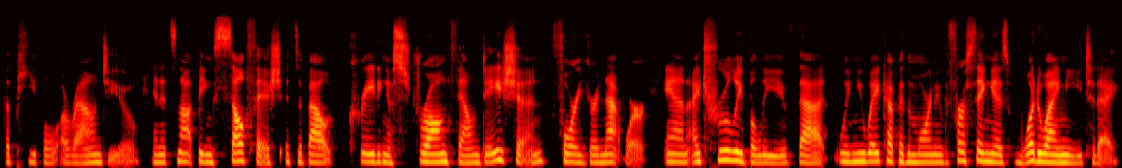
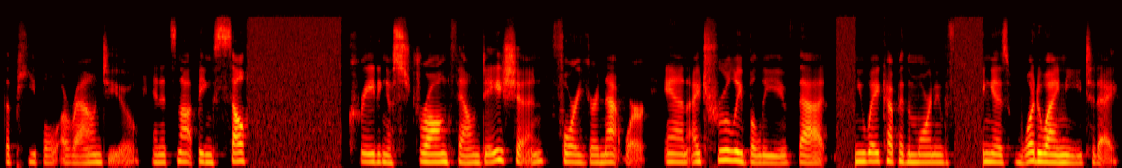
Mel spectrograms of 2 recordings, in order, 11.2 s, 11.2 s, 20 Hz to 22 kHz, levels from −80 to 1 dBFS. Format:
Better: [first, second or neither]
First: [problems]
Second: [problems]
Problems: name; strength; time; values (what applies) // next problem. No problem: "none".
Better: first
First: none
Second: audio cutting out; filled with static; at 2.5 s for 1 s, at 8.5 s and at 9.5 s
